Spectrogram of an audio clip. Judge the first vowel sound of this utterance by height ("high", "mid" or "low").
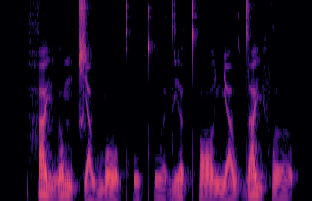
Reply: low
